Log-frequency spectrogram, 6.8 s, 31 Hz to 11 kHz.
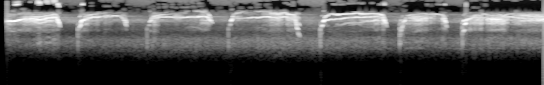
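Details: White-tailed eagle eaglet at a nest in Latvia on 25 July 2018, while an adult brings carrion: seven high, whistled calls, each under a second, rising and then falling off, repeated about once a second.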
